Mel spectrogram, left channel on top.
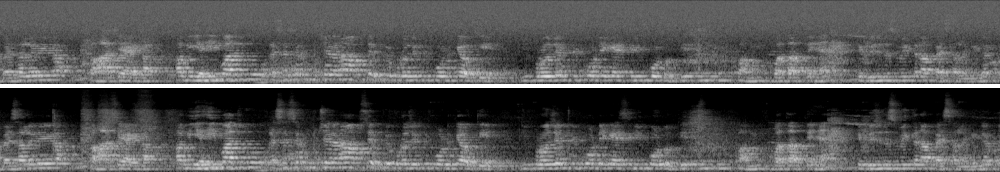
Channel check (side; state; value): left; noise; hiss, 4 dB below the sound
